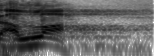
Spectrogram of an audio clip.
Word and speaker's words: Allah: You say Allah. I said, look, say Allah, my language. My language, I want you to pronounce as I want you to pronounce.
